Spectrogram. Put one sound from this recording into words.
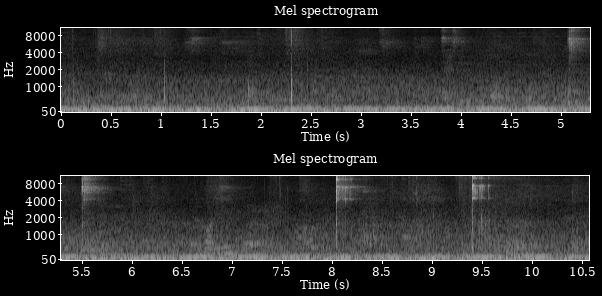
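Poker chips click and clack as a man handles them.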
